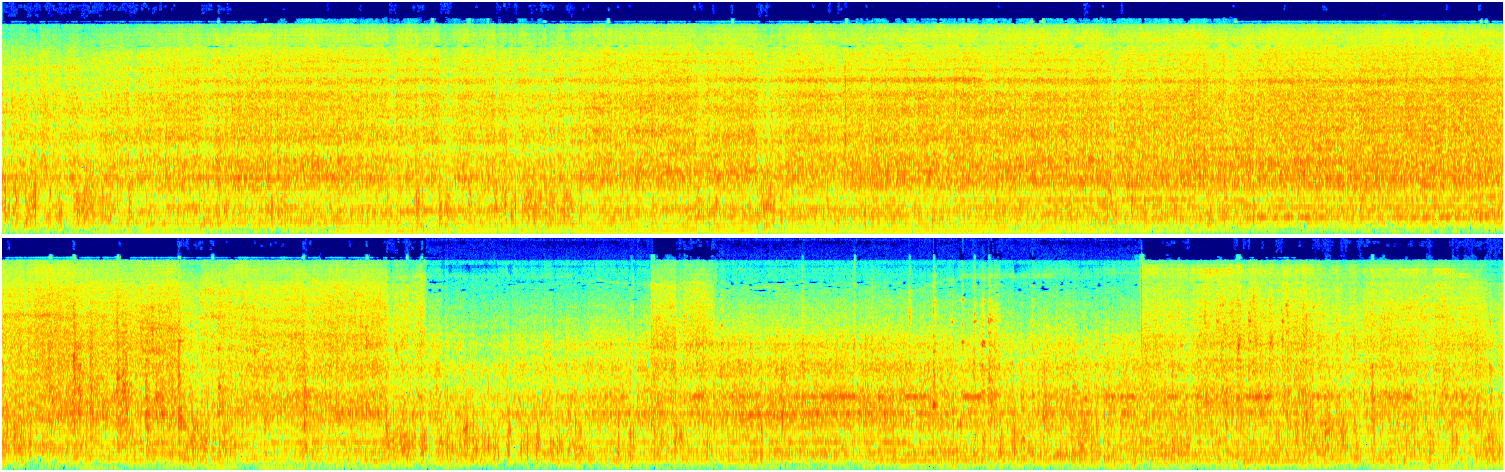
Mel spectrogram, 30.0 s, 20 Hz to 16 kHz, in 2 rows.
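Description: Caterpillar 345C hydraulic excavator working hard under load as it drags a mired crawler dozer out of mud and water: a steady diesel engine and hydraulic whine with metallic clanking and squealing.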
